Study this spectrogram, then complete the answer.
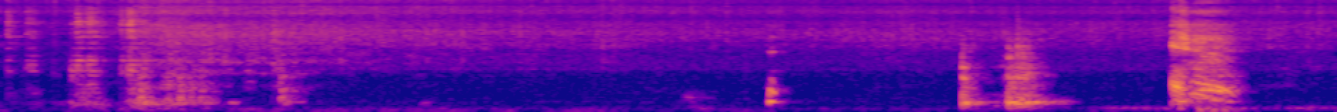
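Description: Fried potatoes and soybean chunks are stirred into a thick, well-cooked spice paste in a pan, with intermittent sizzling bursts and scraping between quieter pauses.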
